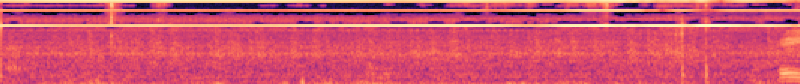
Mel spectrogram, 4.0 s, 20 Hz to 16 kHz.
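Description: A steady high-pitched electronic whine from a Kanji Kin Radar V9 long-range locator as it runs in 3D scanning mode, held without change, over a low handling rumble with a few faint clicks.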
